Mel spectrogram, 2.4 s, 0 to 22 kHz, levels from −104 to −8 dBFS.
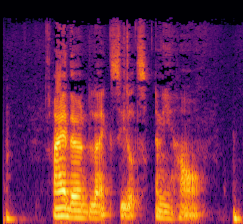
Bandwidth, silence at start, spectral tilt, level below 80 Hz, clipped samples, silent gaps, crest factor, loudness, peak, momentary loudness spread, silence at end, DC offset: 15.5 kHz; 0.05 s; -5.5 dB/octave; -50 dBFS; under 0.1%; none; 18 dB; -18 LUFS; 0 dBFS; 17 LU; 0 s; under 0.1%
